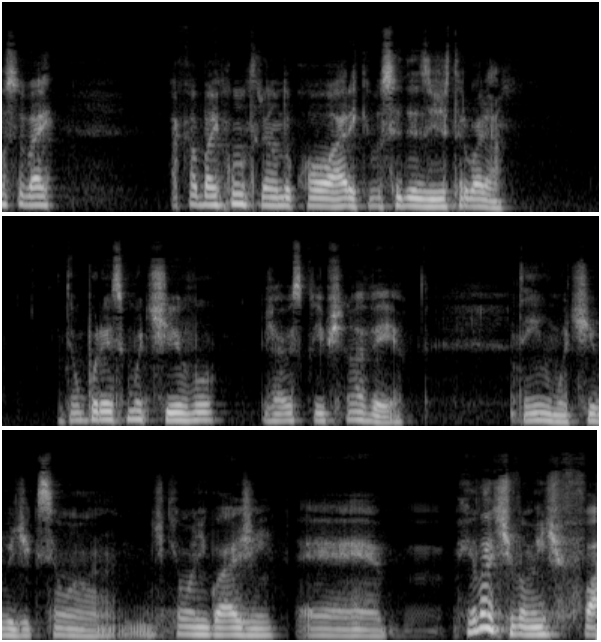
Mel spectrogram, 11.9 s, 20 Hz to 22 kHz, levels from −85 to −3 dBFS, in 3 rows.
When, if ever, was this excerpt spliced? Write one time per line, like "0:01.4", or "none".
0:07.4
0:09.9

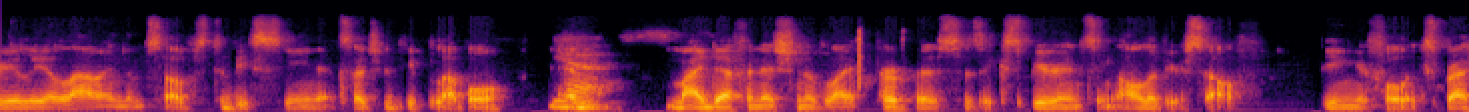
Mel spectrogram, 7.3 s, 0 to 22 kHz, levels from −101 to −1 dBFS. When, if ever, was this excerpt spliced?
0:02.6

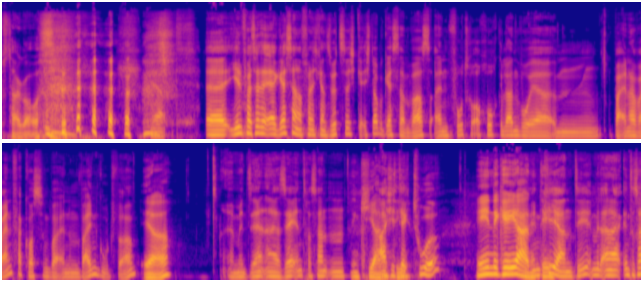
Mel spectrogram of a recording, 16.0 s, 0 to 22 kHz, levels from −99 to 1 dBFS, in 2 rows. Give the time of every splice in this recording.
none

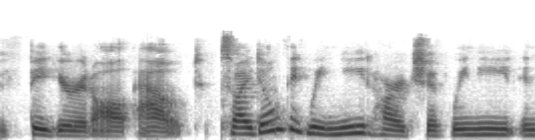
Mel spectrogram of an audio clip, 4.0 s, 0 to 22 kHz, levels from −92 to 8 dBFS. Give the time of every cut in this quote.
none

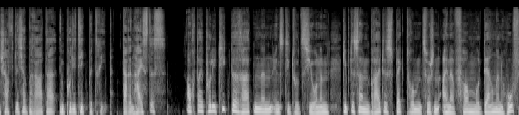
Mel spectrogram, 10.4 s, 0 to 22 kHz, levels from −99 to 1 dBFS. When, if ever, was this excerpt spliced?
0:02.3
0:06.8

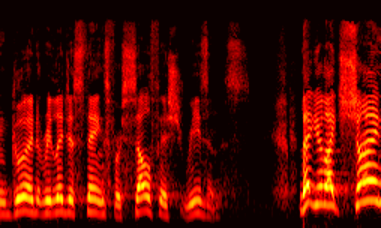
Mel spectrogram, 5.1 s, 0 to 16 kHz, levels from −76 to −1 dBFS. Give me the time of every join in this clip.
0:03.8

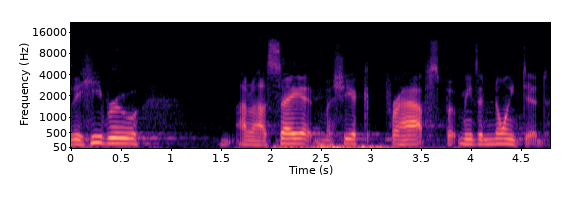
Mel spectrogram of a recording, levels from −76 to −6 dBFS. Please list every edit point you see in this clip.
0:03.1

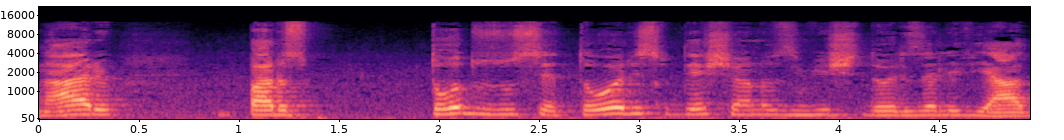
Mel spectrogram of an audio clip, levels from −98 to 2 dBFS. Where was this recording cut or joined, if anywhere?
0:01.0
0:03.1

